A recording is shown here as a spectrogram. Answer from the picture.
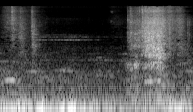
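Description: A sheer dupatta rustling and swishing as it is shaken out and spread by hand, with a short burst near the start and a louder swish near the end. A low steady hum runs underneath.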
